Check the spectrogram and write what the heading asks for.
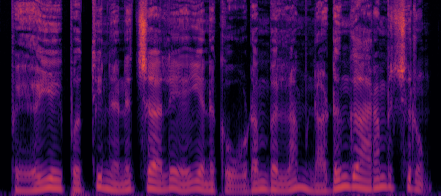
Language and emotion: Tamil, fearful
